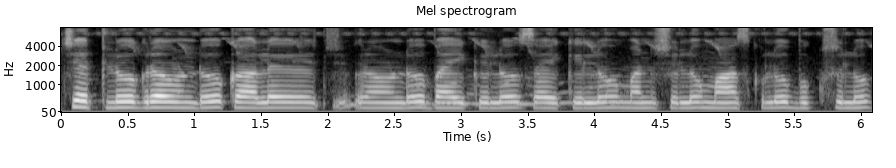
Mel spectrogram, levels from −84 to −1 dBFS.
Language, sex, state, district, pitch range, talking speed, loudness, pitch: Telugu, female, Telangana, Karimnagar, 185-195 Hz, 130 wpm, -19 LUFS, 190 Hz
